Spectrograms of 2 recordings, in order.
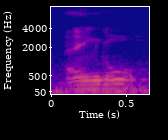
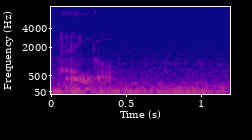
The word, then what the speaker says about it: Angel: s h a uh the last name is pronounced angle but spelled like Angel a n g e l but it's pronounced angle in the day of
